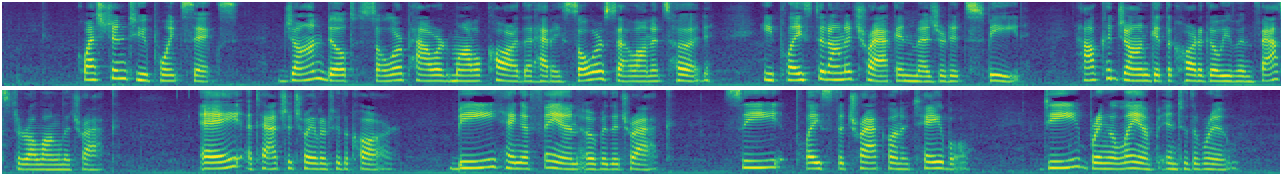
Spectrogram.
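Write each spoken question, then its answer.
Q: How could John get the car to go even faster along the track?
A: D: Bring a lamp into the room.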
